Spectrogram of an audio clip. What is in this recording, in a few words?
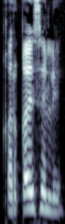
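"qierqesi" ergative, Archi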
